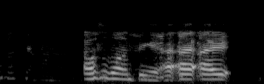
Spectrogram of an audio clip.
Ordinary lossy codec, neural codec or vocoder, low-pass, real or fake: Opus, 24 kbps; none; 7.2 kHz; real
